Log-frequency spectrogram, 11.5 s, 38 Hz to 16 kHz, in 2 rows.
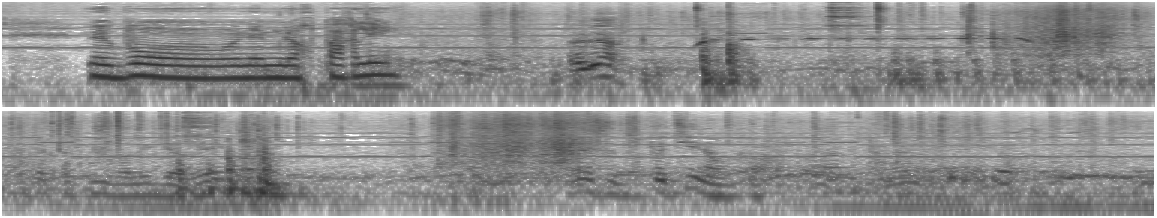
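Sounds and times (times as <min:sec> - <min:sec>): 
faint hum: 0:00.0 - 0:11.5
pigeons cooing kept by a pigeon fancier: 0:00.0 - 0:11.5
speech: 0:00.4 - 0:02.2, 0:02.8 - 0:03.6, 0:06.6 - 0:07.2, 0:08.7 - 0:11.5.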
